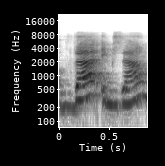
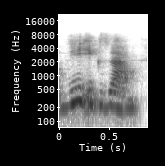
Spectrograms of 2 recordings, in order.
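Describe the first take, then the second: First: 'The' is said with a short 'uh' vowel. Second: 'The' is said with an 'ee' vowel. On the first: The speaker calls it wrong. "not the exam" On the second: The speaker calls it right. "but the exam"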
